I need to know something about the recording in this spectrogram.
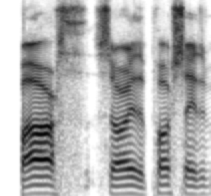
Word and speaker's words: Bath: The Flaming Tunner says, it's not Bath like you bathe, it's Barth. Sorry, the posh side of me coming out. Oh, of course. It's not Barth at all, it's Bath.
